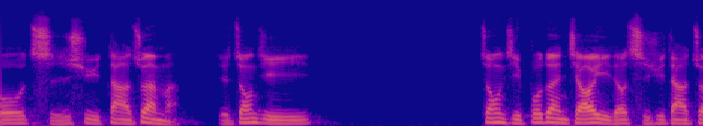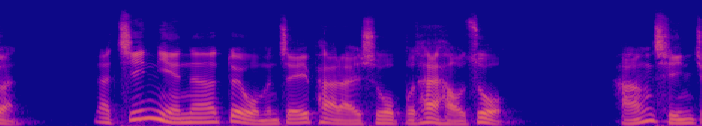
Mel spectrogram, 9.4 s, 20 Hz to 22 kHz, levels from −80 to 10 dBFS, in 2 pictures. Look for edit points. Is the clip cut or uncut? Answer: uncut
